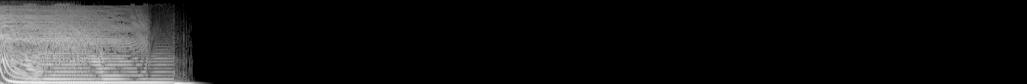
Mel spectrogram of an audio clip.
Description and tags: The Beast - D5
A hardcore kick as part of my pack The Beast
bassdrum, core, distorted, frenchcore, gabber, hard, hardcore, hardstyle, kick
